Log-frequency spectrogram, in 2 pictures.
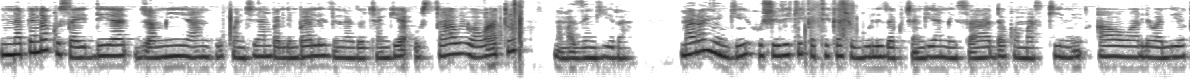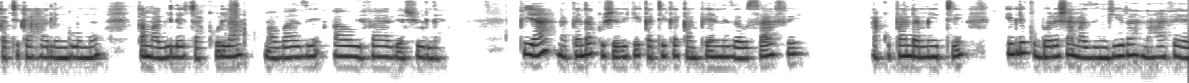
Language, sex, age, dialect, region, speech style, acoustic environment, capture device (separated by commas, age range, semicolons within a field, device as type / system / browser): Swahili, female, 18-24, Kenya - Nairobi Sheng-influenced, Kenya, relaxed, nature, mobile / Linux / Chrome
